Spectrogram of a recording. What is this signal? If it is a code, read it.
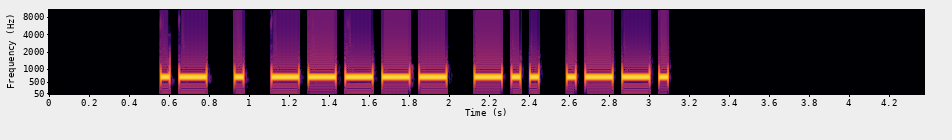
Morse code, heard as a keyed tone, about 26 wpm, 700 Hz. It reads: AE0DP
